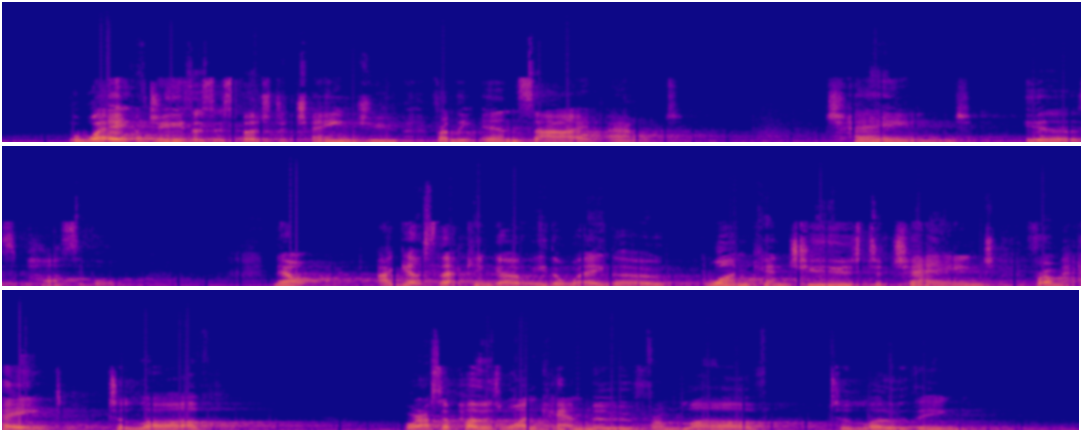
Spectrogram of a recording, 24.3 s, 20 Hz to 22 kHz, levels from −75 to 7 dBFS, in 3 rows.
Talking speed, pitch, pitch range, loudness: 110 wpm, 245 Hz, 225-270 Hz, -28 LUFS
